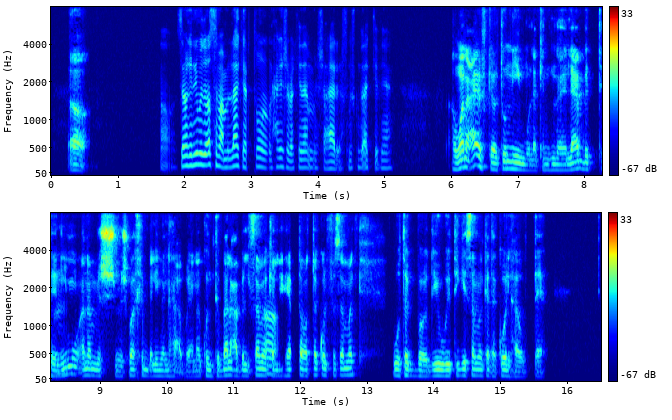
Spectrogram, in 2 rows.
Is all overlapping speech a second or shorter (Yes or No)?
Yes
